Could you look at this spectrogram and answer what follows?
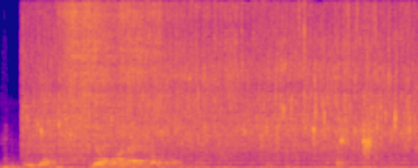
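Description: Marinated potato skewers sizzling in hot oil in a frying pan, the sizzle starting suddenly a moment in and then holding steady.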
